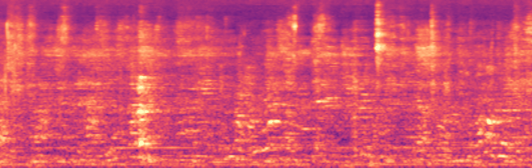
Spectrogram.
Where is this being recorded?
in a restaurant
